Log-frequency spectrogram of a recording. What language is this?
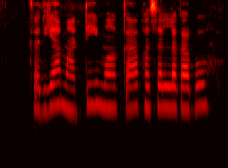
Chhattisgarhi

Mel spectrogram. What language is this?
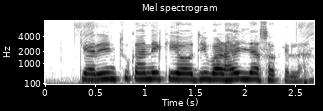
Bhojpuri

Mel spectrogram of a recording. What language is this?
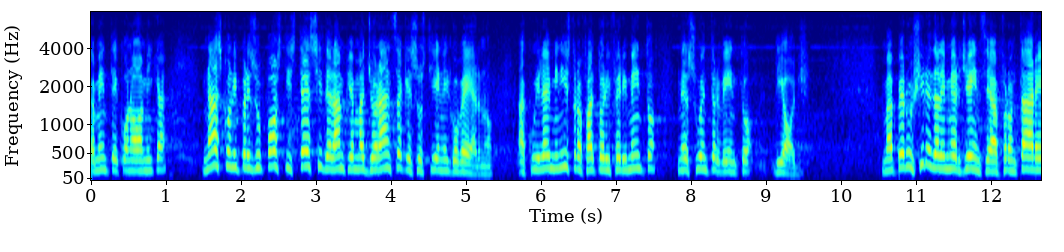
Italian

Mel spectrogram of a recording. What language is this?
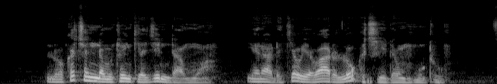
Hausa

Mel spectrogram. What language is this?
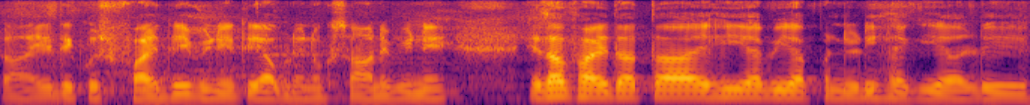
Punjabi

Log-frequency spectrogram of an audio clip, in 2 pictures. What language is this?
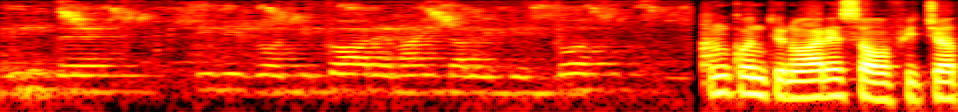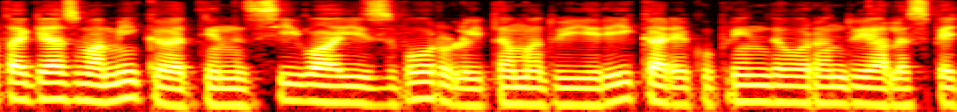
Romanian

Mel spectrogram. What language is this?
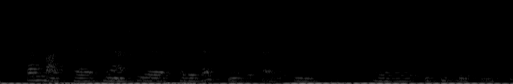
Danish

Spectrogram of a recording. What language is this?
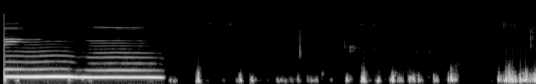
Chinese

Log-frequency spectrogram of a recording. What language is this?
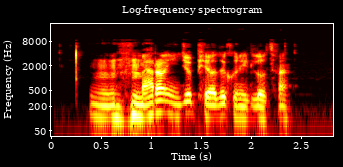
Persian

